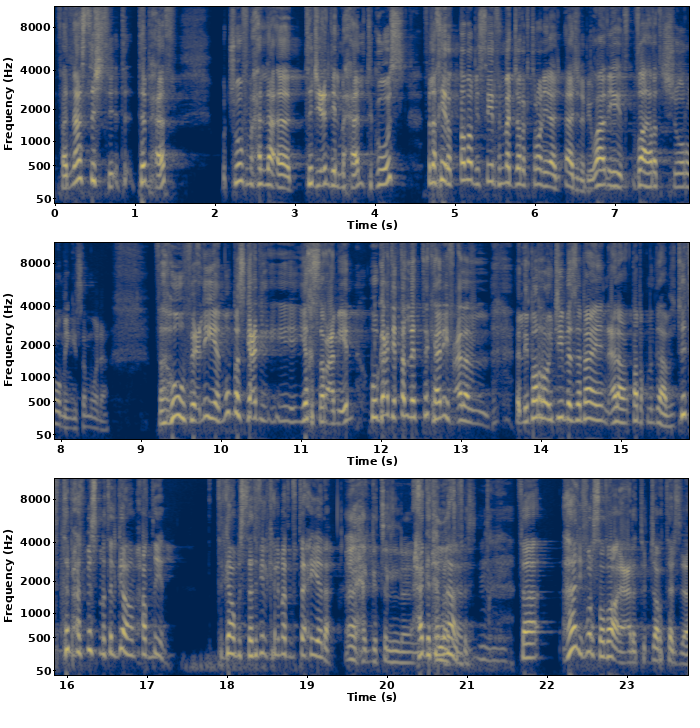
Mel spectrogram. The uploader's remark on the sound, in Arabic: تسجيل لجلستين من عصفورية المحور الثاني، والي أقيمت على هامش زدإكس في واجهة الرياض.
